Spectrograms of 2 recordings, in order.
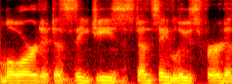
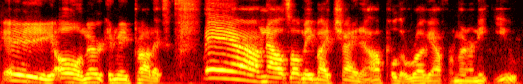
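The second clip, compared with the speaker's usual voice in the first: mock huckster; 6 semitones higher, 5 dB louder than usual. Mocking rug-pulling false preacher.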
